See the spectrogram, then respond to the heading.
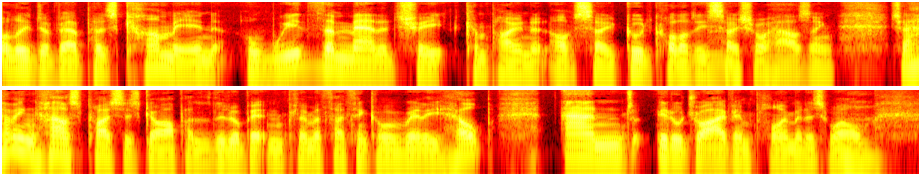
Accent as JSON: {"language": "English", "country": "Australia", "said": "I'm just a Australian oik"}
